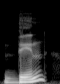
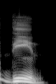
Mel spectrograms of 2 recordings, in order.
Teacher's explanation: अगर आपने दिन को खींचकर दीन बोल दिया तो मतलब ही बदल गया।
